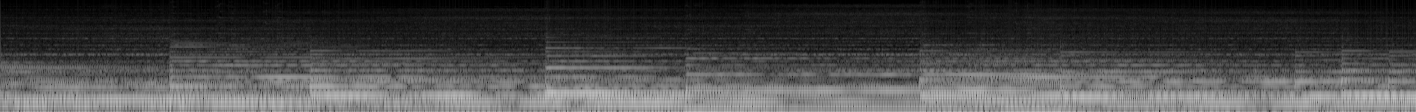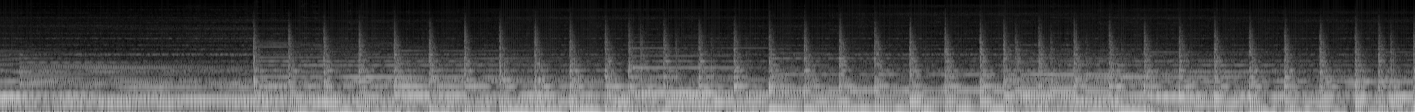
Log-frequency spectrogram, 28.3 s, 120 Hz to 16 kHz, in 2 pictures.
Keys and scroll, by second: 16.5-17.2 typing, 18.6 2, 22.2 3, 23.2 2, 23.5 Return.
